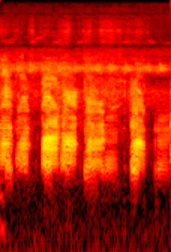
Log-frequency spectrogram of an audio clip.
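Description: Banded bullfrogs croaking in a dry upland forest, a close series of about eight loud, throaty croaks in uneven bursts with short gaps between them.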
